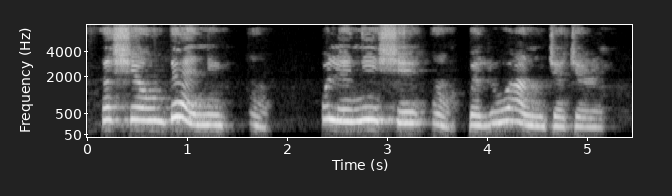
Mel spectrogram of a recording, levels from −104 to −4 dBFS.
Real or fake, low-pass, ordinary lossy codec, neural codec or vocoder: real; none; none; none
